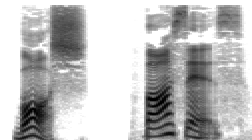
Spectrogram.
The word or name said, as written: Boss – Bosses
